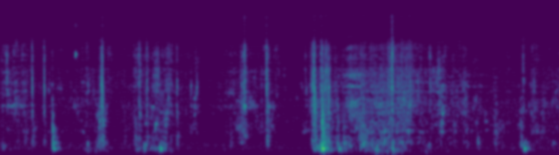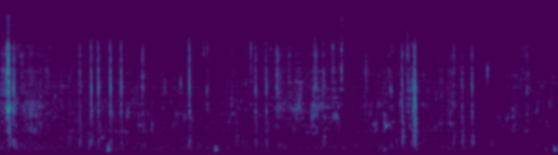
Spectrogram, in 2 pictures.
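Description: Water lapping and splashing against a small fishing boat's hull, with irregular knocks and clicks on board; the loudest is a thump with a rush of water about five seconds in.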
